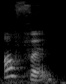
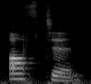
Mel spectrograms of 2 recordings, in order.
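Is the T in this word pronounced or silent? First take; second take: silent; pronounced. First: The T sound is silent. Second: The T sound is pronounced. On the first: The speaker calls it right. "the T is silent" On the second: The speaker calls it wrong. "Some people call it often, which is not so bad"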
